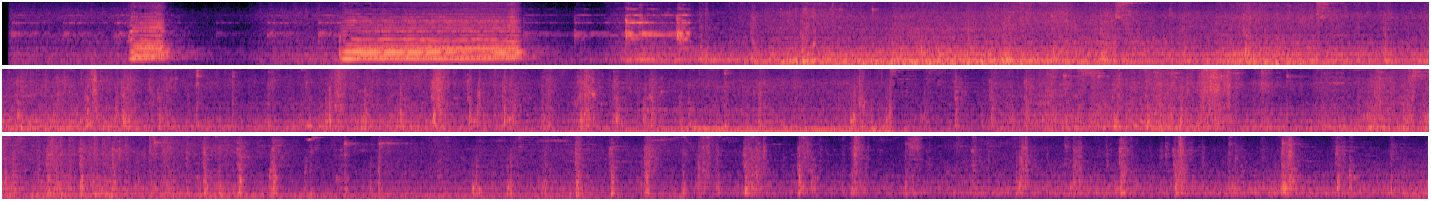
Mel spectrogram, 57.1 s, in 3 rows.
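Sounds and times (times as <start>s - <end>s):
train rumbling past: 0.1s - 57.0s
locomotive horn blasts: 1.7s - 2.8s, 4.5s - 7.4s
wheels clacking over rail joints: 7.6s - 57.0s.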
